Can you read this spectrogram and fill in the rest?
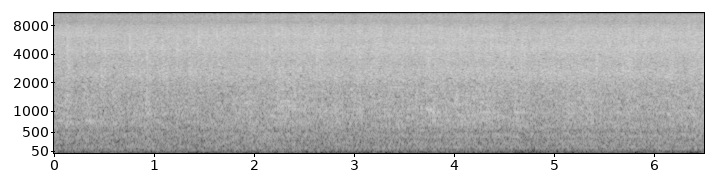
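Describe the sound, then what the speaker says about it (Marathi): Heavy monsoon rain pours down in Mumbai in a dense, steady roar, loud and close, with no breaks and no voices. "मंडळी केवढा जोरात पाऊस आला, केवढी मोठी सर आली बघा."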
